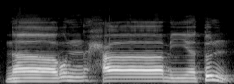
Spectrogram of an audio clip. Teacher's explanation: 2 پیش تنوین کی آواز کو خوب ظاہر کر کے پڑھیں گے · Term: اظہار حلقی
